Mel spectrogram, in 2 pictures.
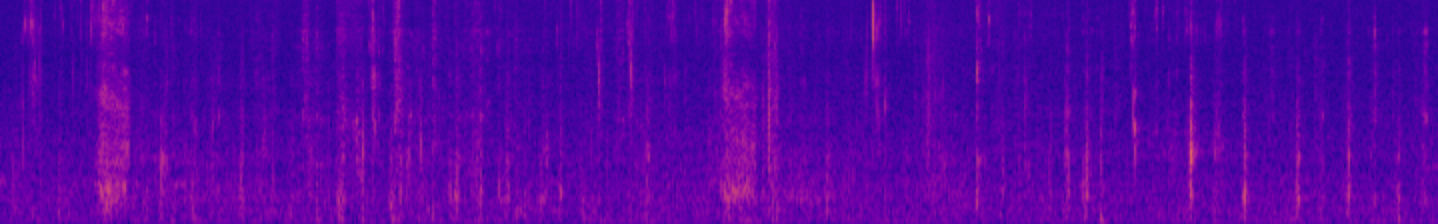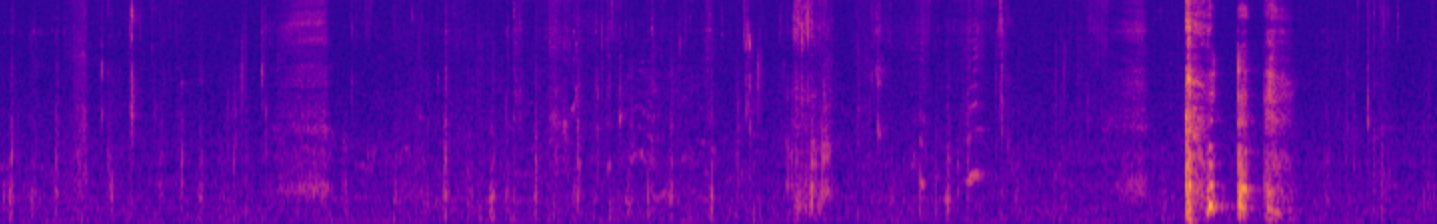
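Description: Close-miked chewing and wet mouth sounds of someone eating rice and dal by hand, with many small clicks. Near the end comes a sudden run of four or five loud sharp sounds close together.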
